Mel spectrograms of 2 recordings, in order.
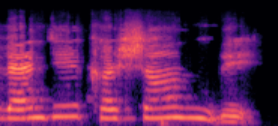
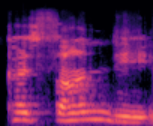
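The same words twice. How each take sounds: First: Kashandi pronounced Ka-SHAN-di with sh. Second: Kasandi corrected to a clear s sound. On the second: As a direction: Kasandi said Ka-SAN-di, falling, with s. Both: Real, not acted. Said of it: "Is that correct".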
